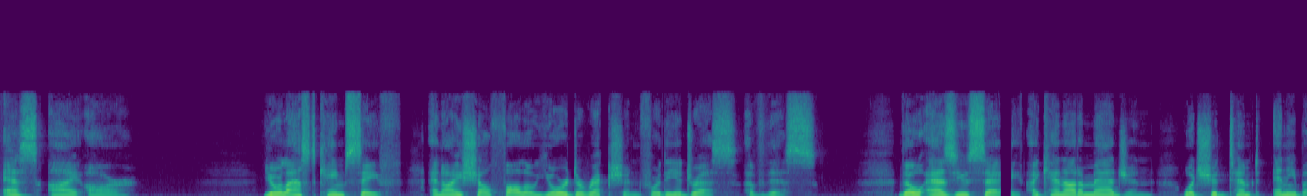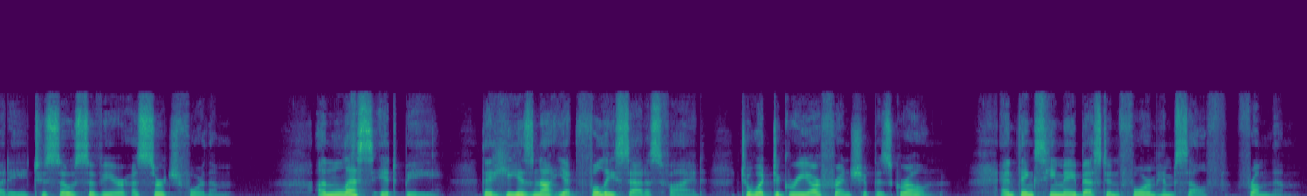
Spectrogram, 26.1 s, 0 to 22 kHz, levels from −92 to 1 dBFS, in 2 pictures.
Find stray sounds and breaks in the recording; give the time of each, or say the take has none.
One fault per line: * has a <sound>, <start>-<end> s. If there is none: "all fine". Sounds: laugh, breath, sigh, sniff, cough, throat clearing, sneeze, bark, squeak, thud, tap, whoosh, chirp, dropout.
* has a dropout, 10.0-10.1 s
